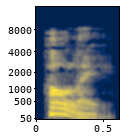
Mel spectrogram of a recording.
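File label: "holy", American English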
